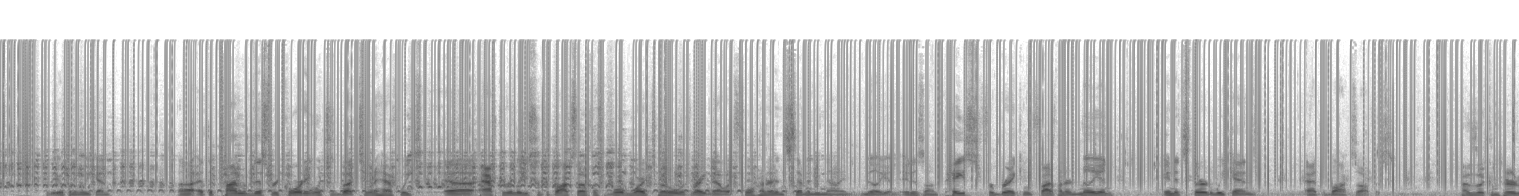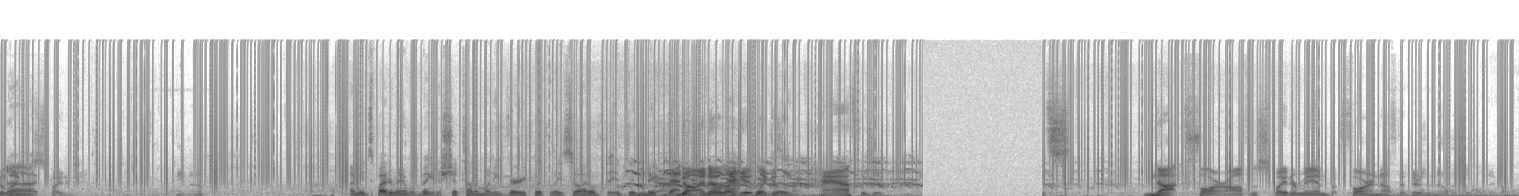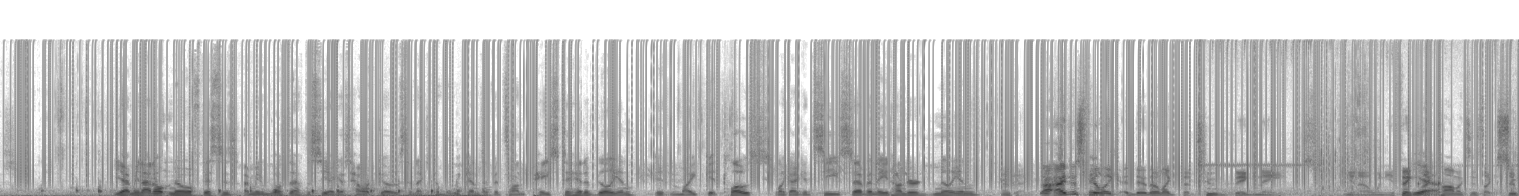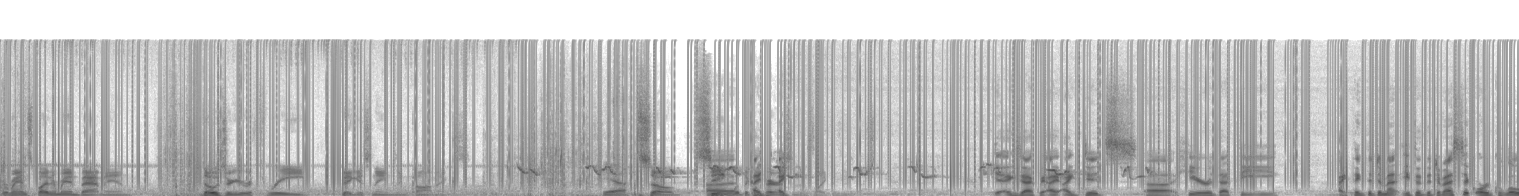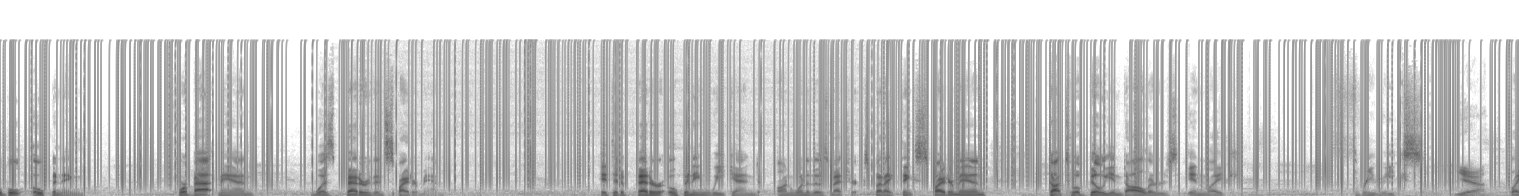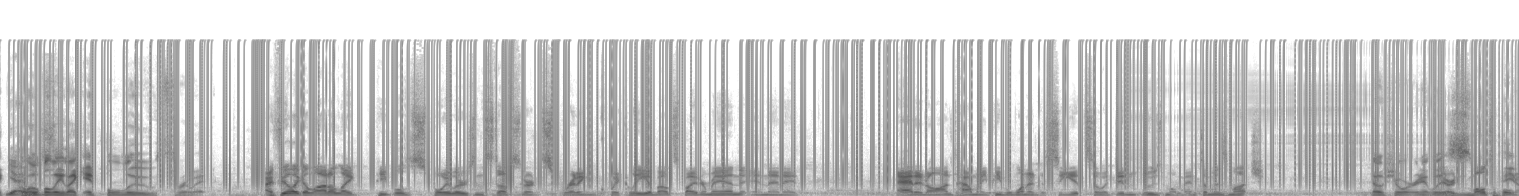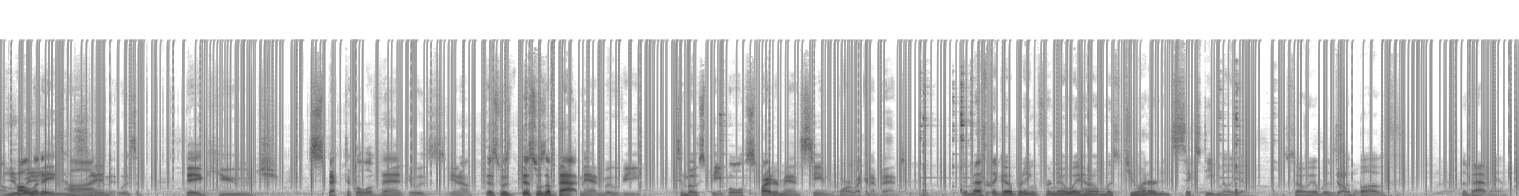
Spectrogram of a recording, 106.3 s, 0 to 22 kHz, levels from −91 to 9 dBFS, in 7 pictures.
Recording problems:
animal sounds; loud; until 57 s; 6 dB below the speech
crackle, like an old record; loud; 5 dB below the speech
household noises; noticeable; throughout; 15 dB below the speech
murmuring crowd; faint; throughout; 25 dB below the speech
audio cutting out; at 24 s for 1 s

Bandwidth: 17.5 kHz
